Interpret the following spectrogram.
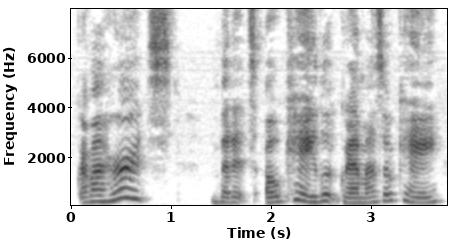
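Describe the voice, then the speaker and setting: Laughing often, an older woman who co-hosts a podcast and is a grandmother shares a long personal tale in relaxed chat. Her voice is on the high side, with lively intonation and an unhurried pace.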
